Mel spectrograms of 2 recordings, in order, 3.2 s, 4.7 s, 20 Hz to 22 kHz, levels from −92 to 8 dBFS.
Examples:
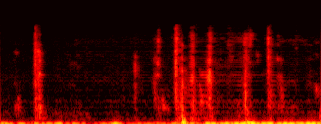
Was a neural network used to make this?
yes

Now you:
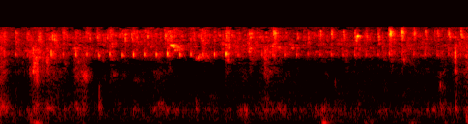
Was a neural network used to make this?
no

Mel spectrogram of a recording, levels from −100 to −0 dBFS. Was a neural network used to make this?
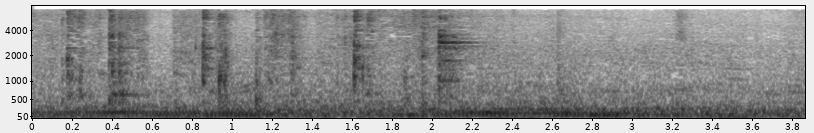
yes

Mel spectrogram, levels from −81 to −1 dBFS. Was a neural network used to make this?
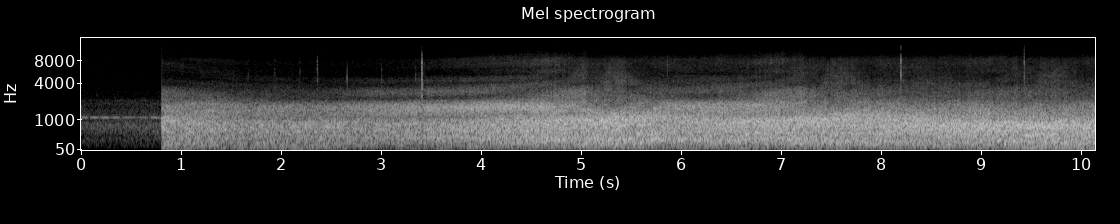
yes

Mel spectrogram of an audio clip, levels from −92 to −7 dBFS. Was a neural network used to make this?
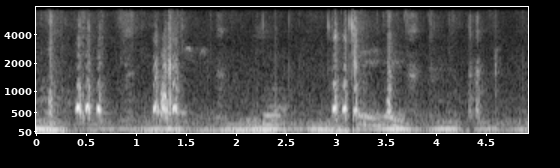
no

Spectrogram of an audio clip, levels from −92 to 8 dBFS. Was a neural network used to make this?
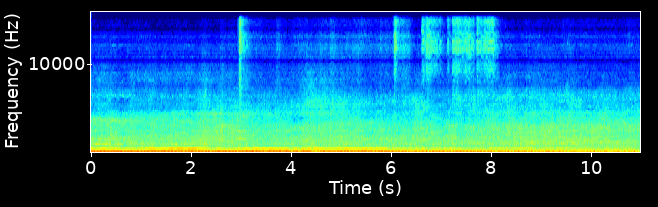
yes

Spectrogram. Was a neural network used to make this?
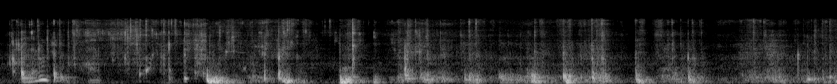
yes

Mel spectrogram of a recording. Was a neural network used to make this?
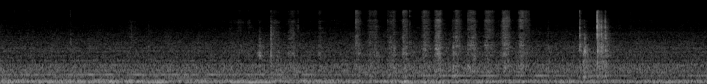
no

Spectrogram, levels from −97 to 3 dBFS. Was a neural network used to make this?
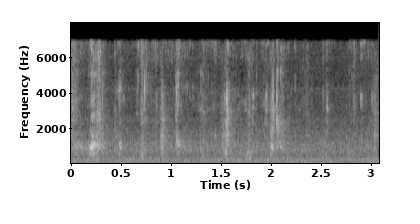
no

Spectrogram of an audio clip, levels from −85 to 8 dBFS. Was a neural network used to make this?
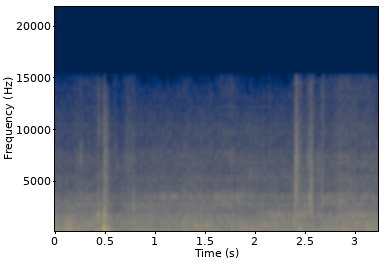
yes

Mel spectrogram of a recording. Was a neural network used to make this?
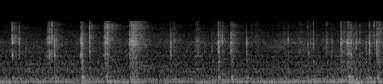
yes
